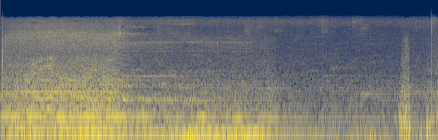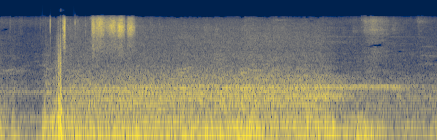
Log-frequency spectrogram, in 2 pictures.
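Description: City bus engine and road rumble heard from inside the passenger cabin, steady and low. About five seconds in there is a sharp knock, then a brief high hiss.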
